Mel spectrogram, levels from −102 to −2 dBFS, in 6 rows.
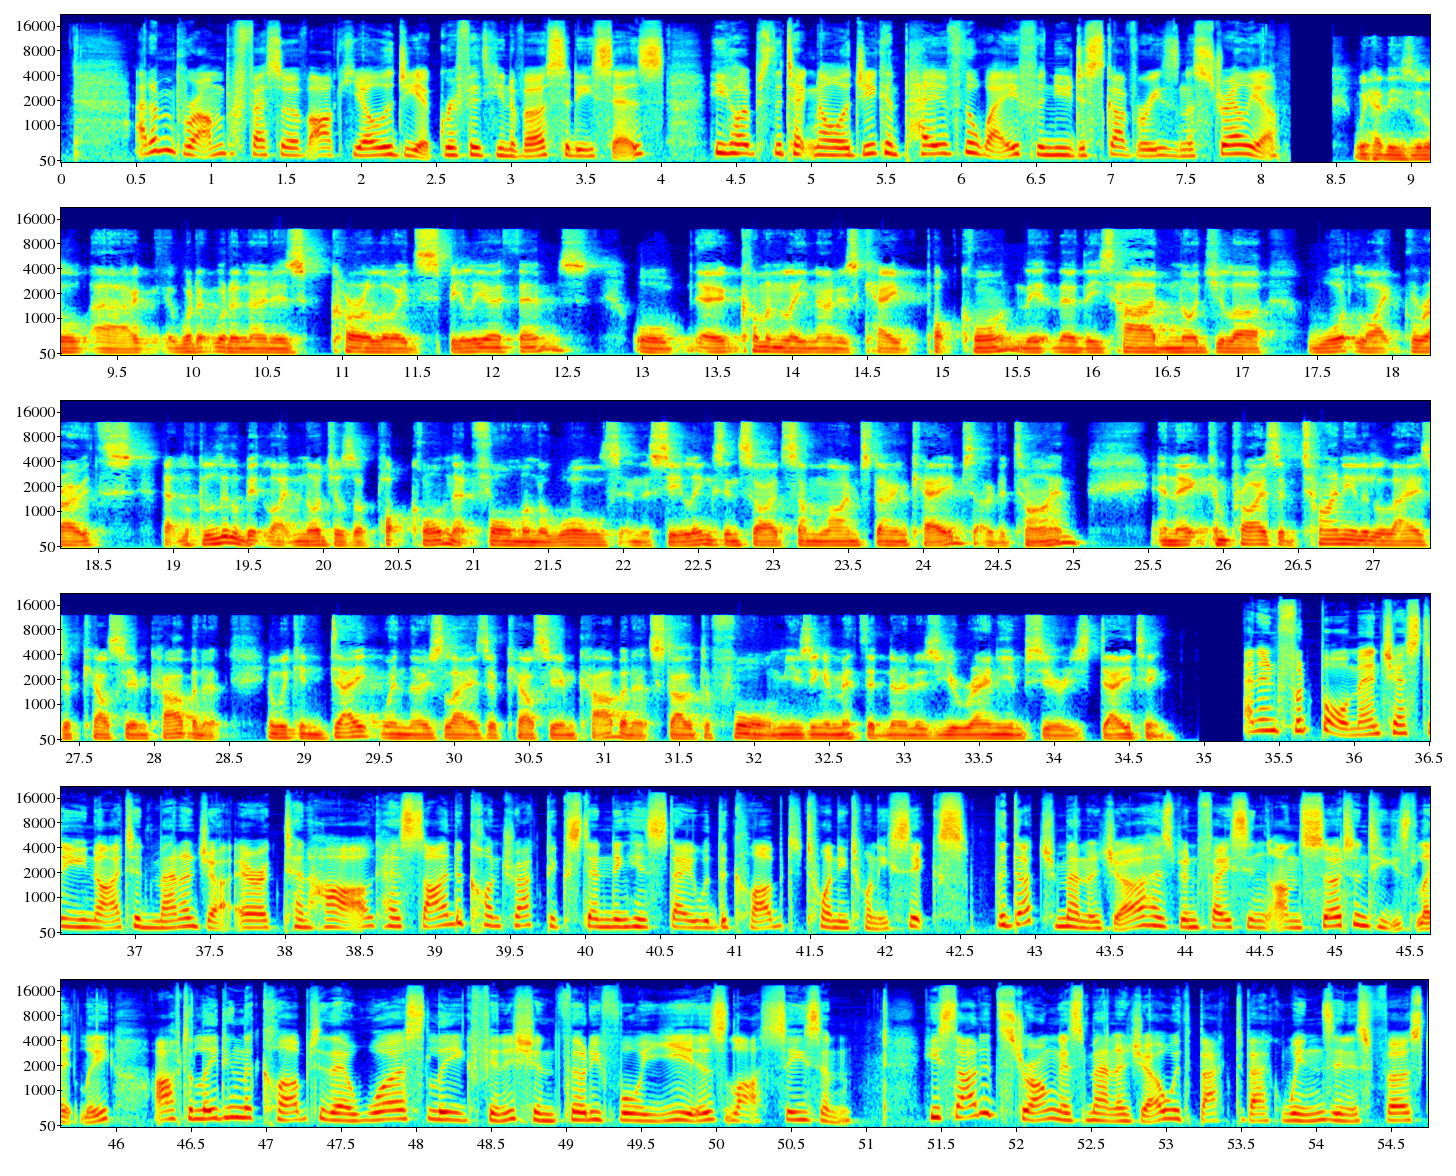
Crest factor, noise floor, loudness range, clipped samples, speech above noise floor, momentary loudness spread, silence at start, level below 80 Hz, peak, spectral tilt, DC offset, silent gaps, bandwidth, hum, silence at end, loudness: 14 dB; -38 dBFS; 1 LU; under 0.1%; 21 dB; 5 LU; 0.1 s; -48 dBFS; -2 dBFS; -4.5 dB/octave; under 0.1%; 8.19-8.48 s, 34.96-35.26 s; 19 kHz; none; 0.05 s; -17 LUFS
